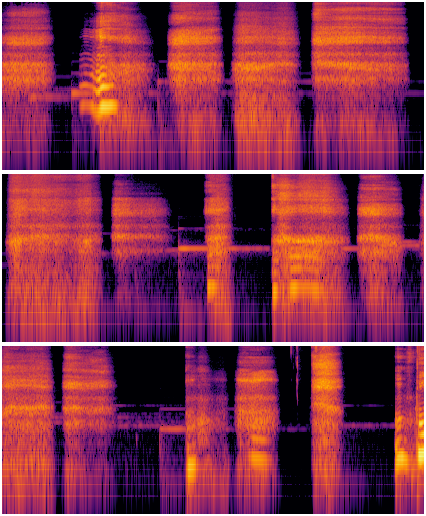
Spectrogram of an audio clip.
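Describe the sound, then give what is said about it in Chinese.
Deep gasping breaths and heavy sighs from a person gulping air uncontrollably amid a foul stench, many loud, breathy inhalations and exhalations in an irregular series, separated by brief silences. “这么臭的味道，我却是控制不住的大口吸气。”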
